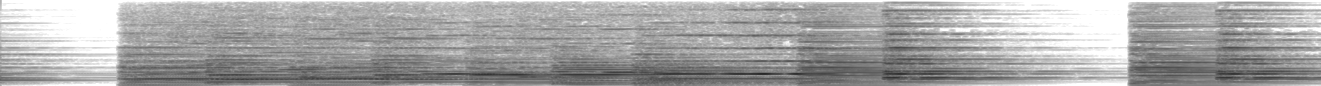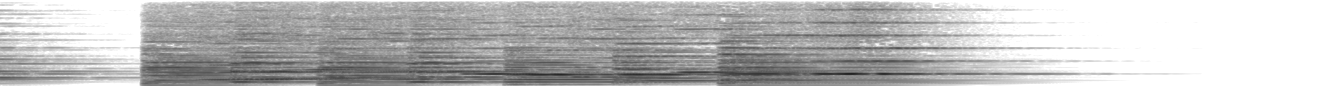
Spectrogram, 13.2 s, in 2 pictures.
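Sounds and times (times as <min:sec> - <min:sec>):
flute playing in the hall: 0:00.7 - 0:04.9, 0:07.4 - 0:11.8.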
